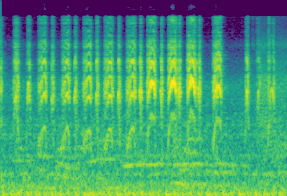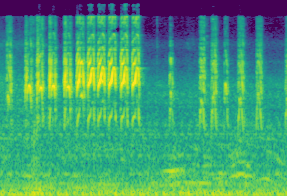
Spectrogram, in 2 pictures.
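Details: Crimson sunbird in the wild, whose calls serve to lure birds: fast run of high, dry ticking notes that speeds into a tight, bright twittering burst, then thins to a few scattered ticks.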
